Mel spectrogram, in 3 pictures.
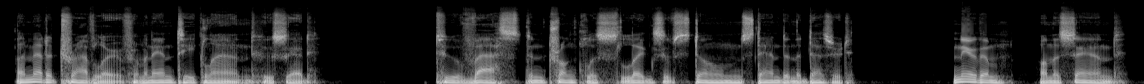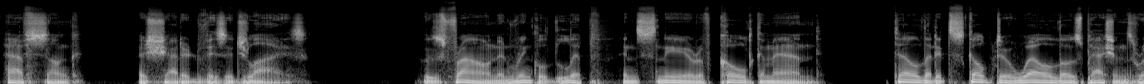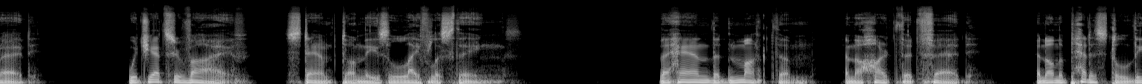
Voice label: american english slow bass tones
